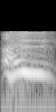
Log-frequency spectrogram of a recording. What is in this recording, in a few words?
wolf die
